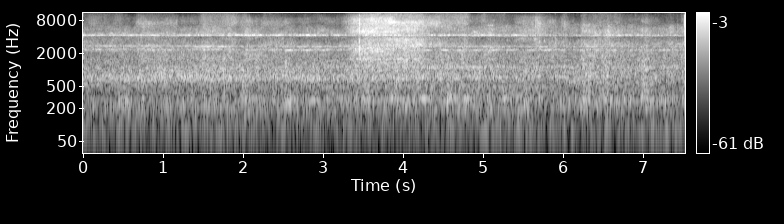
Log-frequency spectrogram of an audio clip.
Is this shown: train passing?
yes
